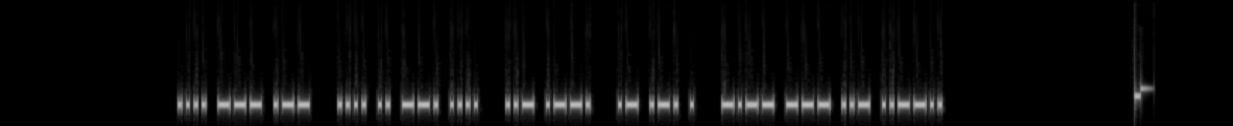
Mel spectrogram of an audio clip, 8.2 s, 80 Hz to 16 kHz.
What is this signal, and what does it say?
Morse code, heard as a keyed tone, about 41 wpm, 700 Hz. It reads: HOW HIGH UP ARE YOU?
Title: Sentences from Top 1000 Words - Review Part 1 - 45wpm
